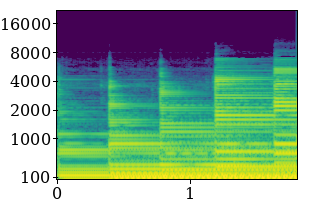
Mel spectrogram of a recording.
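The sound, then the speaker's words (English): Electric guitar open strings tuned down a whole step to D G C F A D, with heavy effects: strings struck in turn from low to high, each ringing on and stacking into a dense, sustained, shimmering chord. “But if you tune the guitar to D, you just tune everything down a whole step, you get D, G, C, F, A, D, which sounds like this.”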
